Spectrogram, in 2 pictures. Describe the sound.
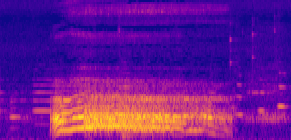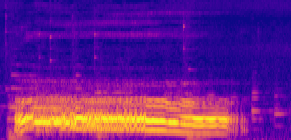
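Two long, loud, drawn-out deep roars, each lasting about two seconds with a short pause between, a voice imitating a bear's roar in a told story, with no other talking.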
